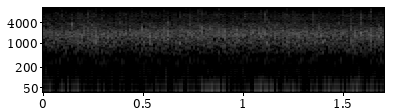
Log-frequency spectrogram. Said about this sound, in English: That it feels good to get those claps, McCarthy. Right?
